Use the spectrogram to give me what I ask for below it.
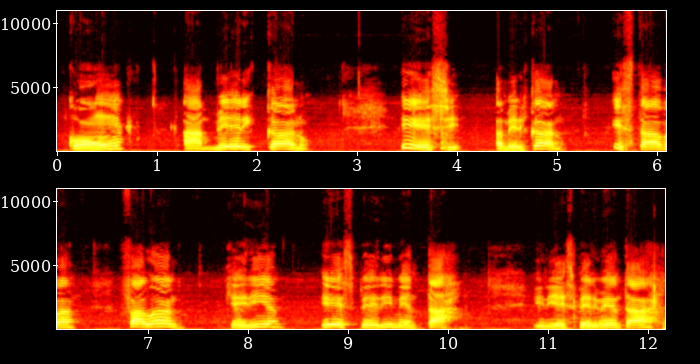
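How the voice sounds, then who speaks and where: Slow, methodical man teaching a lesson. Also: sits high, dry recording, dull audio. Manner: slow, methodical, spells out sounds word by word. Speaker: English teacher. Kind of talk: video lesson explanation.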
